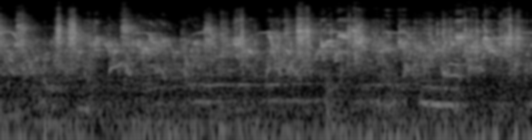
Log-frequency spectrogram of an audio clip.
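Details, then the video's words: Several budgerigars chirping together in a busy, overlapping chorus of high, rapid chirps, squeaks and warbled twitters, with sharp rising and falling notes following one another without pause. "Budgies chirping sounds"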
